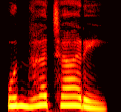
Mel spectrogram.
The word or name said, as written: ಉದ್ಘಾಚಾರ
